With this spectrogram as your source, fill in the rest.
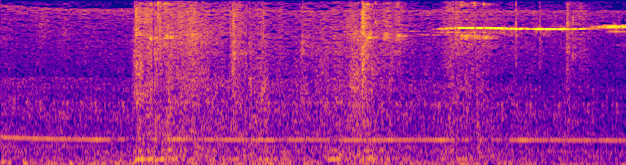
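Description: Bus doors hiss and clatter open.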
